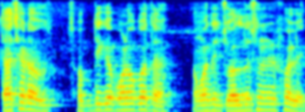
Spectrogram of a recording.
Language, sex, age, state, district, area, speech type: Bengali, male, 18-30, West Bengal, Nadia, rural, spontaneous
